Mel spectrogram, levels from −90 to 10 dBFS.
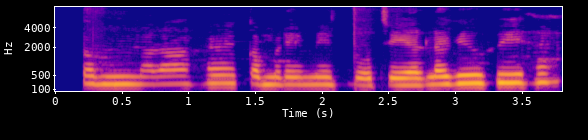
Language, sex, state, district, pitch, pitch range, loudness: Hindi, female, Bihar, Bhagalpur, 230 Hz, 215-250 Hz, -16 LUFS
